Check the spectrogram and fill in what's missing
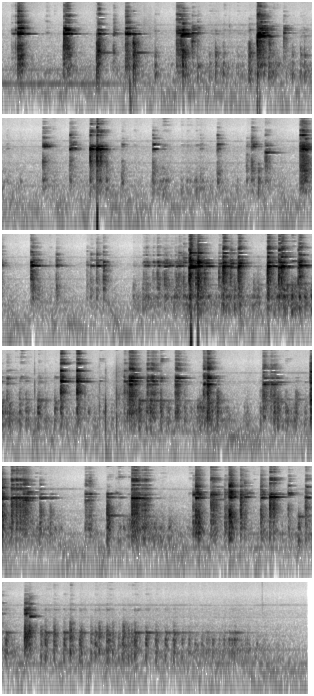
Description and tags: Wine bottles clinking on a concrete floor
Many wine bottles clinking on a concrete storage room floor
